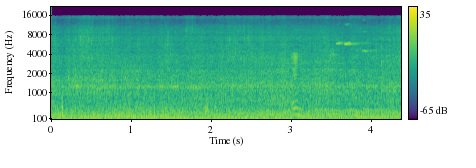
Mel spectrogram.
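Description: Motorcycle engine running steadily while being ridden, a continuous low rumble mixed with wind and road noise on the phone's microphone.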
